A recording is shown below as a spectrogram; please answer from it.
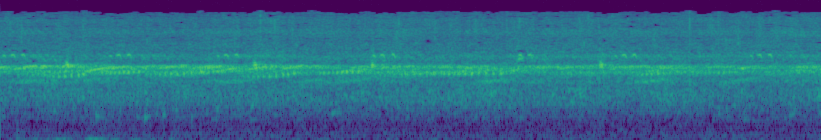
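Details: Frogs calling at a lake at night-time ambience: a dense, steady high-pitched trilling chorus of many callers, with brighter pulses standing out roughly twice a second over a constant shimmering wall of sound.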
